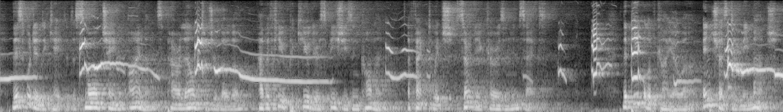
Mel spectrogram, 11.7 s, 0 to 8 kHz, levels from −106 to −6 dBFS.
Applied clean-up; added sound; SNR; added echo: none; Dog; 1 dB; reverberation time 2.1 s.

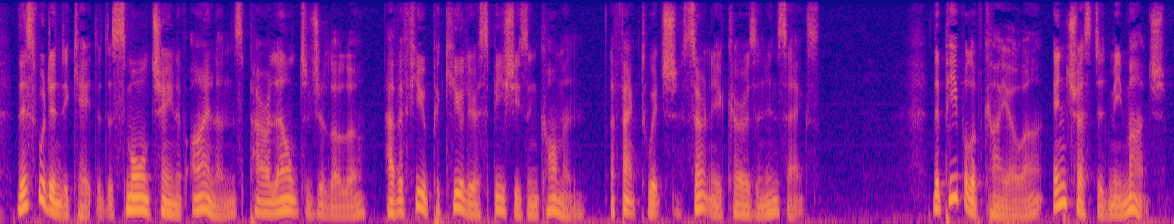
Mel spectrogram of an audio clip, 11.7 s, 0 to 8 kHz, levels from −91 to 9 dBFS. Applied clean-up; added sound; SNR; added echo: none; none; none; none.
